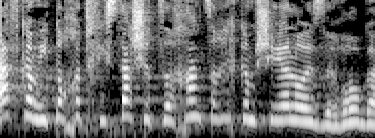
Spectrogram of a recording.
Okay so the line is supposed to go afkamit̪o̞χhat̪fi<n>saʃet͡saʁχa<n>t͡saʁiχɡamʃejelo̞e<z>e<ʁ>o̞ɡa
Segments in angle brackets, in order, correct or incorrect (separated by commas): incorrect, correct, correct, correct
